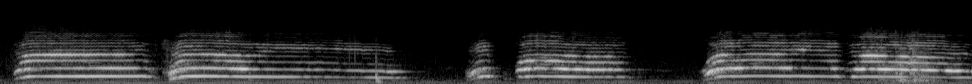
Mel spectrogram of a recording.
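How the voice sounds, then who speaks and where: A put-on character voice, pitched extremely high, speaks loudly and very slowly with long, frequent pauses. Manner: loud, haunting.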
